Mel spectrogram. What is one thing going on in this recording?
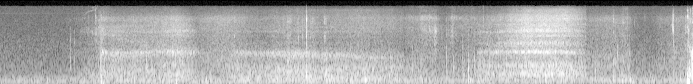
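Pages of a book rustle.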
